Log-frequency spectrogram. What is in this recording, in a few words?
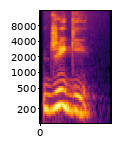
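"джиги", Komi, female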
